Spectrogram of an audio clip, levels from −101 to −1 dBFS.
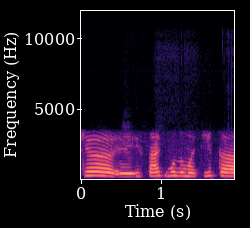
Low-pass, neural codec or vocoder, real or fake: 10.8 kHz; none; real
